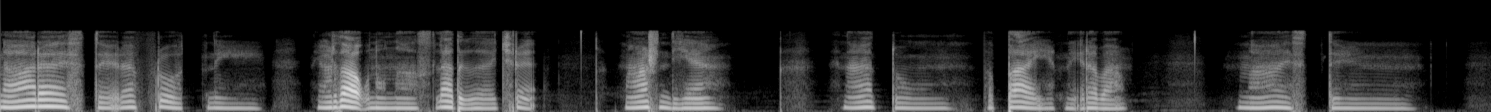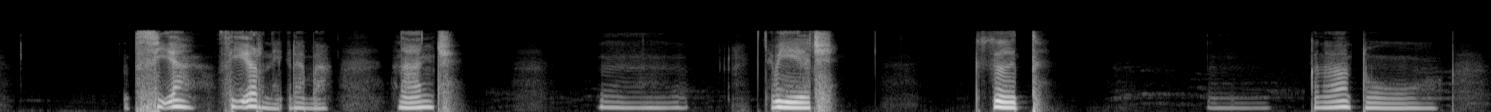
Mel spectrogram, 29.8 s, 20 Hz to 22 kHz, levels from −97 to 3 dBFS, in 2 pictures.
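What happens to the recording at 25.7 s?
At 25.7 s the speech carries the same damage heard through the whole clip. It sounds dull and band-limited, with nothing above about 6.9 kHz. A rough, fluttering noise surrounds the voice's tones. This points to heavy Dolby Digital compression at a very low bitrate, likely around 40 kbps. Starved frequency lines get no real detail, so the decoder fills them with noise.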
